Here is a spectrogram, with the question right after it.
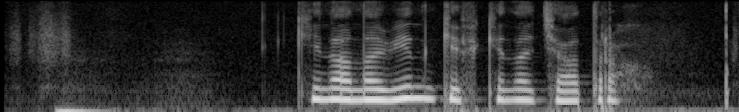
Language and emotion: Russian, neutral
